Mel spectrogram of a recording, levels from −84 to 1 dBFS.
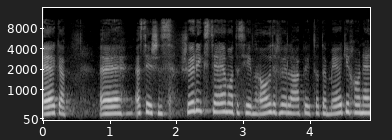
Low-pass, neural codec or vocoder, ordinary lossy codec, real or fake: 10.8 kHz; codec, 24 kHz, 0.9 kbps, WavTokenizer, medium speech release version 2; none; fake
